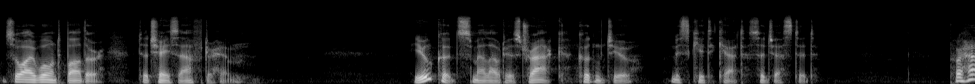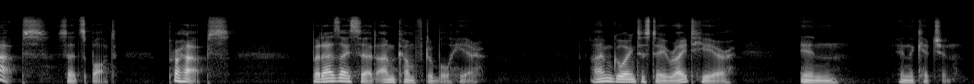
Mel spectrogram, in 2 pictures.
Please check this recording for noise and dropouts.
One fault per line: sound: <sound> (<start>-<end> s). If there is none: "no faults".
no faults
